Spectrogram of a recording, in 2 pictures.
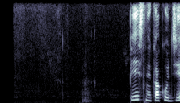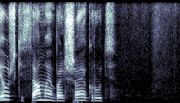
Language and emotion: Russian, neutral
